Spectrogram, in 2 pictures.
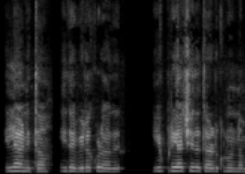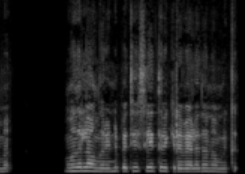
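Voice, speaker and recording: A woman's voice: deep voice, little pitch movement, fairly quick, a little mellow, lo-fi sound, close to an everyday voice. A woman voicing a level-headed young male college friend who reasons and soothes. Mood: earnest.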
